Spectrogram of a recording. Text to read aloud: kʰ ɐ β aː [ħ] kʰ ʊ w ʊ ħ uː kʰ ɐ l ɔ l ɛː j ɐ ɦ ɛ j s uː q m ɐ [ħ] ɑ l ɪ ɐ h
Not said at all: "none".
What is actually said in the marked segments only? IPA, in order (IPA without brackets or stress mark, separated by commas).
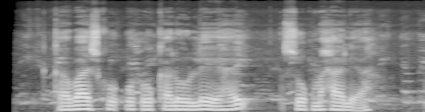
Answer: ʃ, ħ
